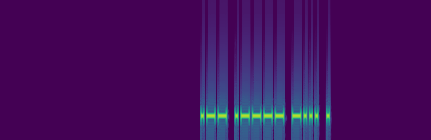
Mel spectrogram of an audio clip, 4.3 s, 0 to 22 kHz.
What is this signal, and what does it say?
Morse code, heard as a keyed tone, about 41 wpm, 700 Hz. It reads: W1BE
